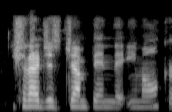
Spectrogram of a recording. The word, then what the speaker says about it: Imbolc: So that means while you up there in the Northern Hemisphere are celebrating Lunasa, down here in the South, we will be celebrating Emulk. So it's spelled I-M-B-O-L-C, but the old spelling is O-I-M-E-L-C, which is Gaelic, and it literally translates to mean ewe's milk.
